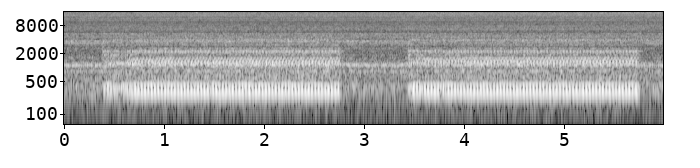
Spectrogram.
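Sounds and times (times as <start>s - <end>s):
office device buzzing: 0.0s - 5.8s.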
